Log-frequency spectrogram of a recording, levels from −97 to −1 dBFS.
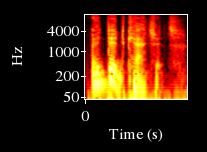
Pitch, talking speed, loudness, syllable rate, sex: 110 Hz, 235 wpm, -20 LUFS, 4.6 syllables/s, male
